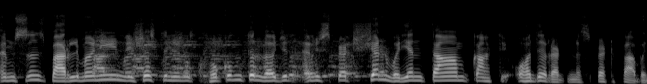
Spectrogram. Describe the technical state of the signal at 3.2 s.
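At 3.2 s the signal is inside a stretch of feedback echo between two devices running from 0.82 to 4.09 s. A second device in the room replays this microphone's audio, the microphone picks it up again, and no echo canceller covers that path. The sound returns about 0.4 s later, thinner and ringing, peaking about 7 dB below the direct sound. A spectrogram shows each burst repeated at that spacing with narrowed bands, and the waveform shows trailing copies after each envelope.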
